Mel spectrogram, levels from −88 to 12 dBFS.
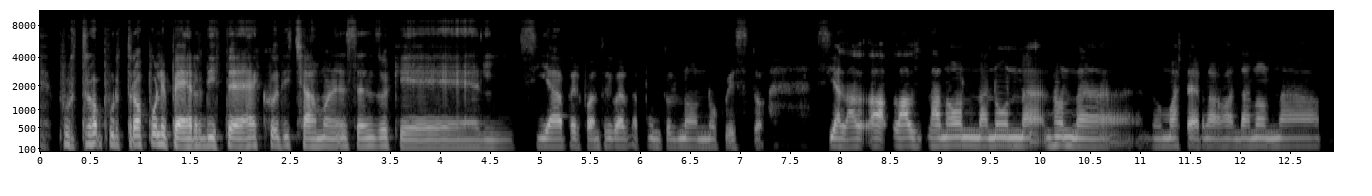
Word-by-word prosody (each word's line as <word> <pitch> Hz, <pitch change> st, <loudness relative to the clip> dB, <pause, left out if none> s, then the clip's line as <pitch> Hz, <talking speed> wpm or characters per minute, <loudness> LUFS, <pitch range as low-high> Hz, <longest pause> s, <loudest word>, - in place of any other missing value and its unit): purtro 180 Hz, +1 st, +1 dB
purtroppo 170 Hz, +2 st, +3 dB
le 175 Hz, -1 st, +5 dB
perdite, 145 Hz, 0 st, +6 dB
ecco, 150 Hz, 0 st, -2 dB
diciamo, 145 Hz, -2 st, 0 dB
nel 140 Hz, +1 st, -3 dB
senso 145 Hz, +2 st, -1 dB
che 125 Hz, -1 st, -5 dB
l 125 Hz, 0 st, -15 dB
sia 140 Hz, -1 st, -1 dB
per 145 Hz, -3 st, -6 dB
quanto 135 Hz, +1 st, -4 dB
riguarda 135 Hz, -1 st, -3 dB
appunto 130 Hz, -2 st, -13 dB
il 130 Hz, -, -14 dB
nonno 130 Hz, -1 st, -7 dB
questo, -, -, -14 dB, 0.5 s
sia 150 Hz, -2 st, -3 dB
la 130 Hz, -1 st, -4 dB
la -, -, +3 dB
l'al 145 Hz, -1 st, +1 dB
la 145 Hz, -1 st, 0 dB
nonna 150 Hz, -1 st, 0 dB
non 150 Hz, +1 st, 0 dB, 0.3 s
non 155 Hz, 0 st, -2 dB, 0.8 s
non 135 Hz, 0 st, -13 dB
materna, 140 Hz, -1 st, -4 dB
ma 135 Hz, +1 st, -8 dB
la 140 Hz, +1 st, -6 dB
nonna 140 Hz, 0 st, -7 dB
140 Hz, 145 wpm, -31 LUFS, 135-150 Hz, 0.8 s, perdite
